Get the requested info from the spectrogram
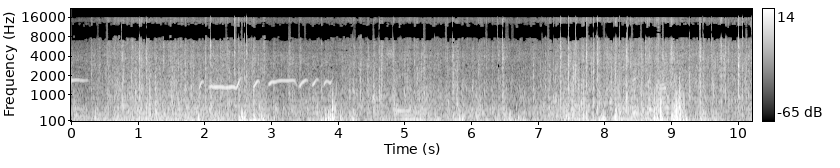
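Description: A flock of yearling racing pigeons crowding a wooden loft: wings flapping in repeated bursts, with cooing and a short run of high thin chirps about two seconds in.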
